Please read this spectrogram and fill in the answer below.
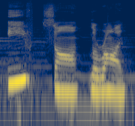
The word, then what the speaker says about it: Yves Saint Laurent: 这个牌子的全称呢，它读作 Yves Saint Laurent Yves Saint Laurent。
